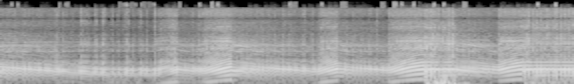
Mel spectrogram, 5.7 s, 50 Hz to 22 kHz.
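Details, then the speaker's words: Ported Dolmar 7900 chainsaw (82cc-class build, big muffler) on its first test run after earlier carb issues: revs up and drops back unevenly between cuts, pitch wandering; running decent but erratic, which the builder takes as a sign of a lot of bleed. "she's running running pretty decent not satisfied uh looking for more but I think we're going to run it like this for a little bit because well I mean she's behaving kind of weird and erratic and stuff and it's a sign of having a lot of bleed"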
